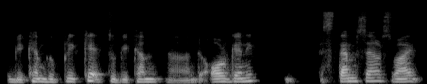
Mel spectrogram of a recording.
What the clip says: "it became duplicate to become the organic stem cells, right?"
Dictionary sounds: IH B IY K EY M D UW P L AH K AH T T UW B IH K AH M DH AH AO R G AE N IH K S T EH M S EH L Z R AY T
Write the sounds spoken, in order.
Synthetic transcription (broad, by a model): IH B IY K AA M D UW P L AH K AH T T UW B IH K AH M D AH AO R G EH N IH K S T EH M S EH L S R AY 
